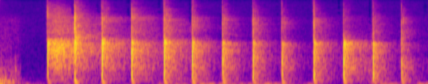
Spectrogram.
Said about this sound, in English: I only really remember the part that everybody loves, which is everybody clap your hands. Hold on, I'm gonna do it.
